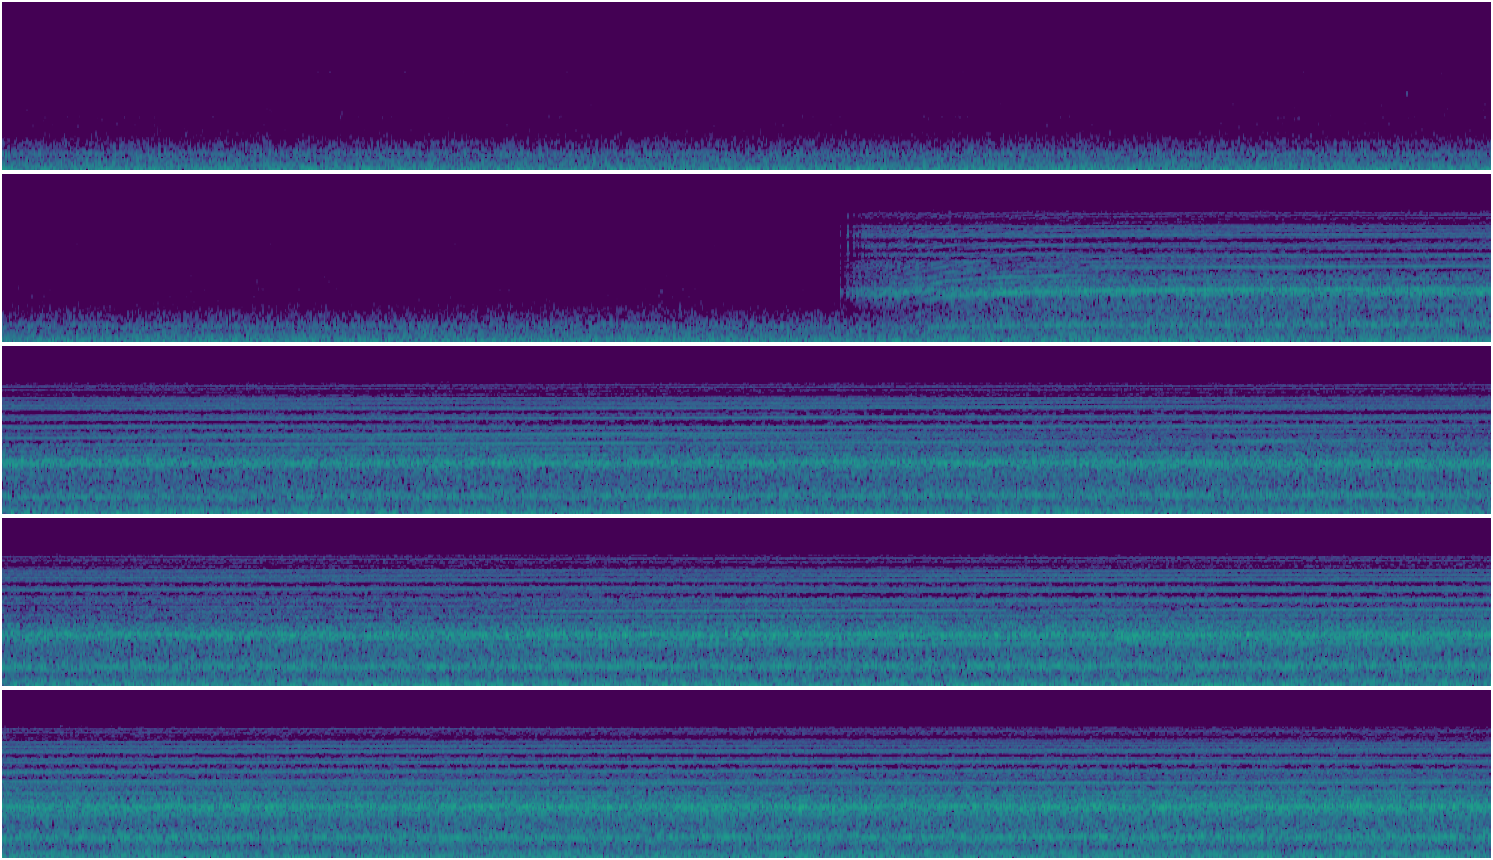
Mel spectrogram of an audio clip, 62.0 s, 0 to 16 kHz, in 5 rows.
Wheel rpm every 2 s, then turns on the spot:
0, 0, 0, 0, 0, 0, 0, 0, 0, 0, 0, 0, 0, 0, 0, 0, 0, 0, 0, 0, 0, 0, 0, 0, 0, 0, 0, 0, 0, 0, 0.
none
